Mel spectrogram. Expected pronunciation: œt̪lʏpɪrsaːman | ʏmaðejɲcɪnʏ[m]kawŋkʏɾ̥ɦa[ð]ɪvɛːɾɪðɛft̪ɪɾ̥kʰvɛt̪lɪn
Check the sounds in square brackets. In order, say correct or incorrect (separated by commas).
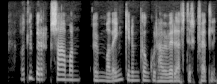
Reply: correct, incorrect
